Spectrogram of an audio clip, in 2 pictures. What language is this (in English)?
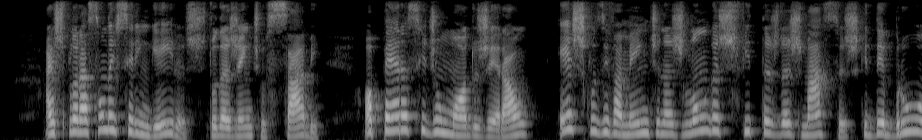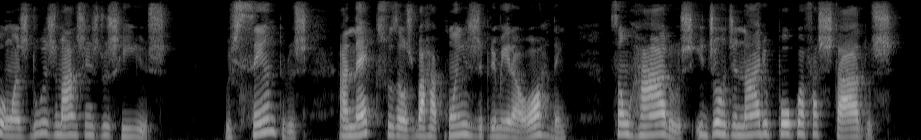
Portuguese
